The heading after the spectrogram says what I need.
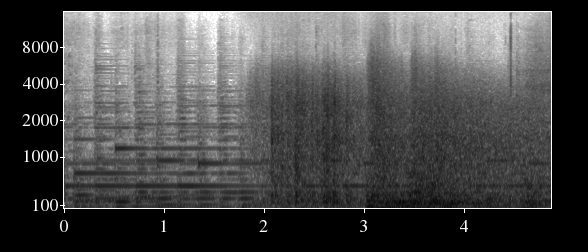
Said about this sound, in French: Je craque, j'étincelle, j'allume le ciel, j'allume la terre, je suis l'orage.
